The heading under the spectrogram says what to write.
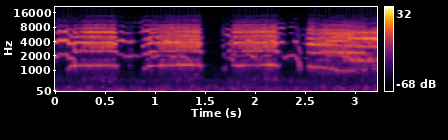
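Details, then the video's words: At feeding time on the Palace of Culture and Science in Warsaw, Poland, 17 July 2022, peregrine falcons give grating, rasping wails, four long harmonic screams with short breaks, one ending in a quick upward squeal. "Sokół wędrowny PKiN Warszawa - Chłopaki wstawać kolacja"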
